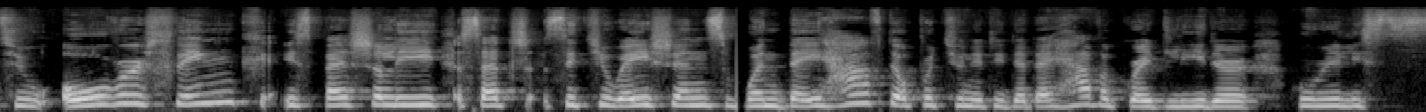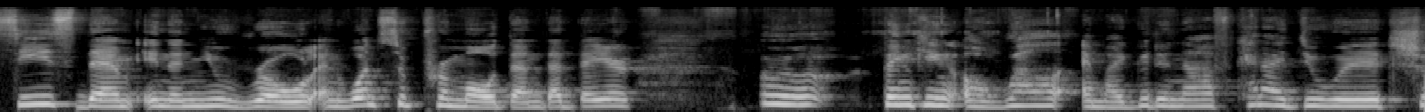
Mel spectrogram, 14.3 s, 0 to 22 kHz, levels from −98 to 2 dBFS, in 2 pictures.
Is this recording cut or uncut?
cut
